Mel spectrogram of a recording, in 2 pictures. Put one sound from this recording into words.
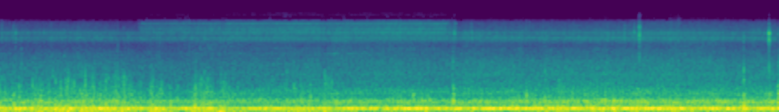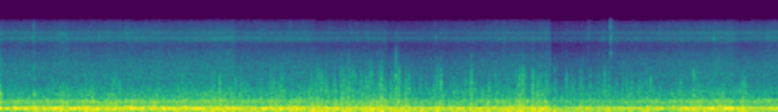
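Wind rushes loudly past, outdoors.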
